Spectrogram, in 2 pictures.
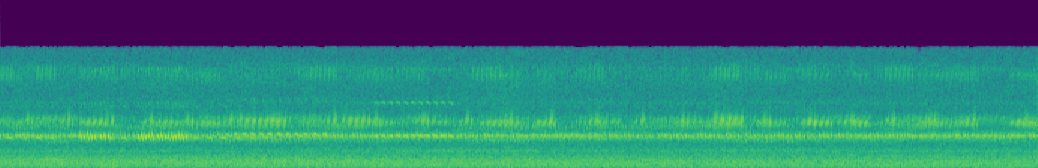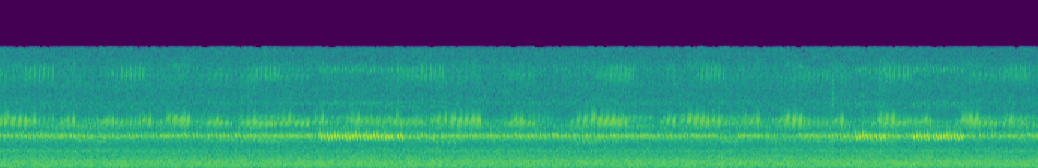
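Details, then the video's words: Night crickets in a dense, continuous high-pitched chorus, shimmering and pulsed, with short louder trilling bursts near the start, around nine seconds and near the end. "Soothing Cricket Sounds"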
